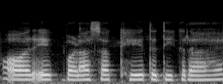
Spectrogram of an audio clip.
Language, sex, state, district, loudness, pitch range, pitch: Hindi, female, Bihar, Katihar, -14 LUFS, 220-225 Hz, 220 Hz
